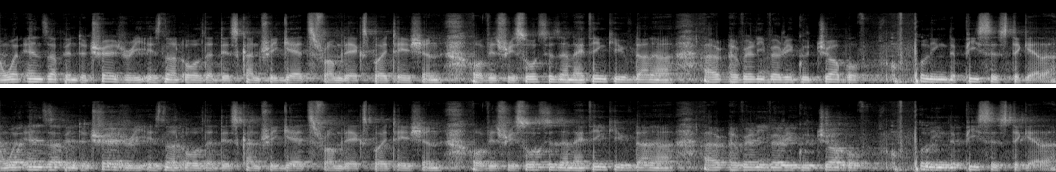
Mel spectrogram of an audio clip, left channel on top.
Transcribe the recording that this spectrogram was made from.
what ends up in the Treasury is not all that this country gets from the exploitation of its resources. And I think you've done a really very good job of pulling the pieces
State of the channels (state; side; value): normal; both; correlation 0.86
